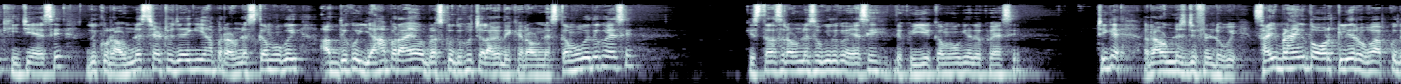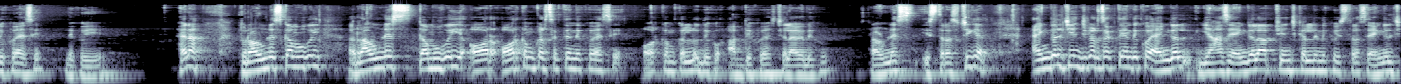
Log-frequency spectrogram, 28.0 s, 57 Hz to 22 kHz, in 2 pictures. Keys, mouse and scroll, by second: 13.1-14.0 typing, 14.2-15.7 drag, 16.7 ctrl+z, 18.5-20.8 drag, 23.9 ctrl+z, 25.3-27.9 drag.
